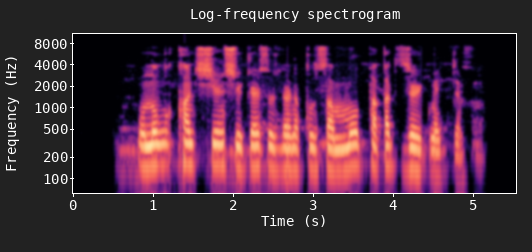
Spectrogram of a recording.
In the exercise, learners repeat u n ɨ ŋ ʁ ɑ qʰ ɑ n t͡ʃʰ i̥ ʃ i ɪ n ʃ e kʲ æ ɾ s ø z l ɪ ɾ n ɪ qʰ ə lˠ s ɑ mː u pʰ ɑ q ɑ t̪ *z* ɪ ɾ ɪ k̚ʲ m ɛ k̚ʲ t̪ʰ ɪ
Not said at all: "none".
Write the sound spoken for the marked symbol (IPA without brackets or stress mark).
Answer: z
